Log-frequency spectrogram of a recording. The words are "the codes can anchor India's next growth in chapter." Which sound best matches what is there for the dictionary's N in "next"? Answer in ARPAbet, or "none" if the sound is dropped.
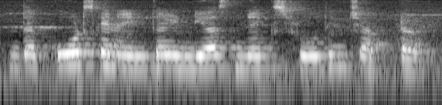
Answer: N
